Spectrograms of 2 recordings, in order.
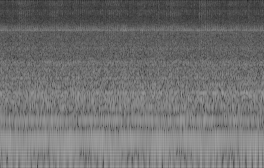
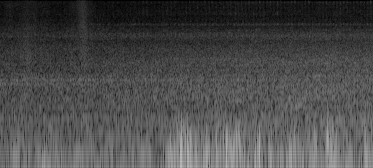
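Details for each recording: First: Cheap two-speed window fan on high setting, about four months old; steady loud low buzz with thin high whine on top, no rhythm or speed change; fan buzzes badly on high, cause unclear. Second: Climate Keeper two-speed window fan after disassembly and reassembly to fix its speed switch, running on low: soft, steady low whoosh with no rattle, scrape or knock. Runs smoothly and the switch works.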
